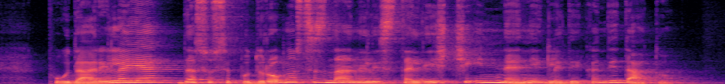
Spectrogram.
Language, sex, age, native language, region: Slovenian, female, 50-59, Slovenian, Posavska region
